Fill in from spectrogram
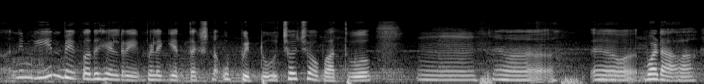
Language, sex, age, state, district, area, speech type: Kannada, female, 45-60, Karnataka, Dharwad, rural, spontaneous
